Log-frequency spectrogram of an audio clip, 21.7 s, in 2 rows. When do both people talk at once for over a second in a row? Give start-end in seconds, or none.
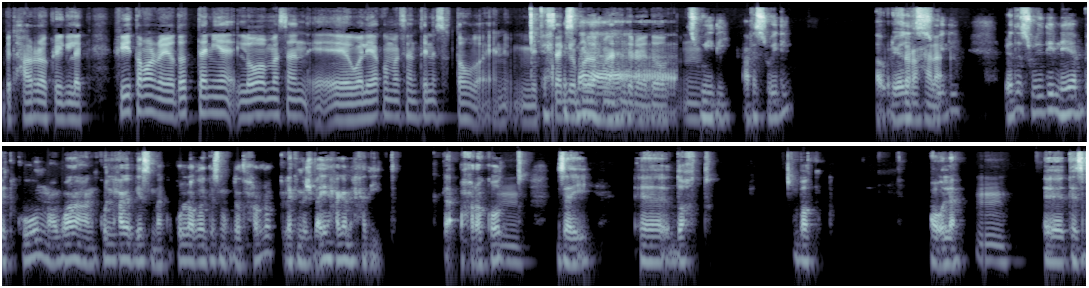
5.3-7.1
